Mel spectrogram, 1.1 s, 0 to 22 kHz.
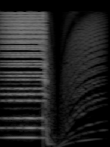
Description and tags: Good day. This atmosphere, texture sound make by Synth1. Hope - you enjoy/helpful
sounddesign, gamesound, fx, gameaudio, sound-design, sfx, effects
